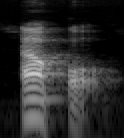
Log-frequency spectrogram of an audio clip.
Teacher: qaf, as you can see, it's from the deepest part of your tongue and what lies opposite to it, to the roof of your mouth. When you look at the roof of your mouth, you find here that part is bone, hard.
